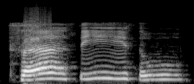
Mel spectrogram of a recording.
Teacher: Jadi makhrajnya antara ujung lidah dengan ujung gigi seri atas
